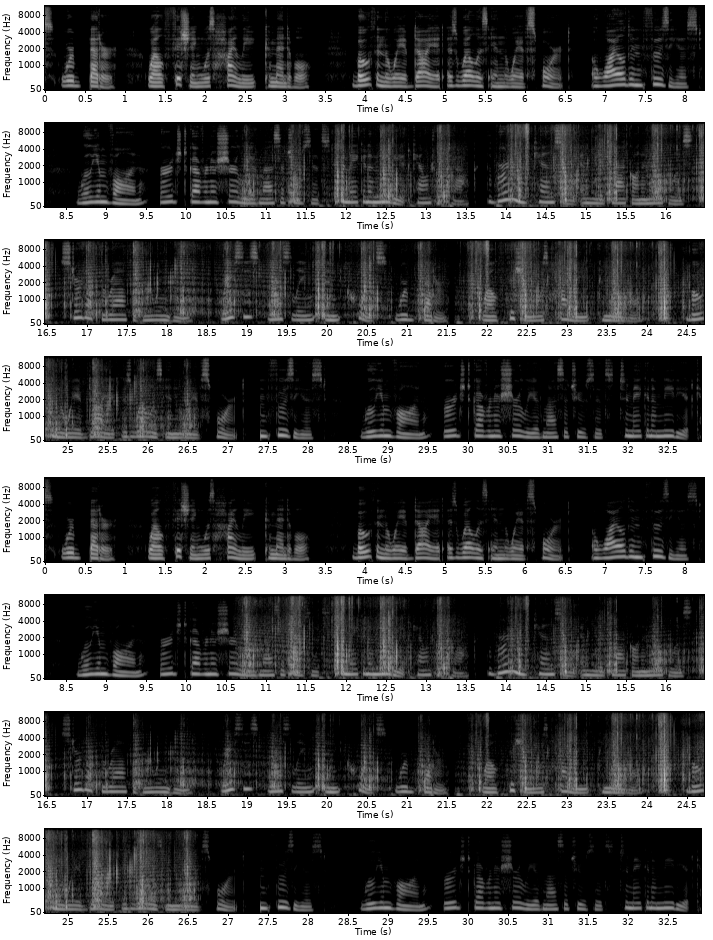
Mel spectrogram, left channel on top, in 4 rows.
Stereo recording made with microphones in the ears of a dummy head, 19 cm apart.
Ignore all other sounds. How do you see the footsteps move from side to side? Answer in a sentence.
You can hear the footsteps move from right to left and back again.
